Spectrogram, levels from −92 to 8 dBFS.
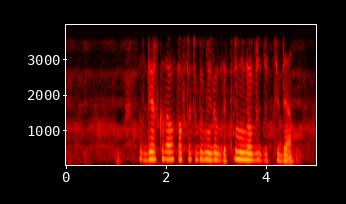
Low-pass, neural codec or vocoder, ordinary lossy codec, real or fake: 3.6 kHz; autoencoder, 44.1 kHz, a latent of 192 numbers a frame, MeloTTS; none; fake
